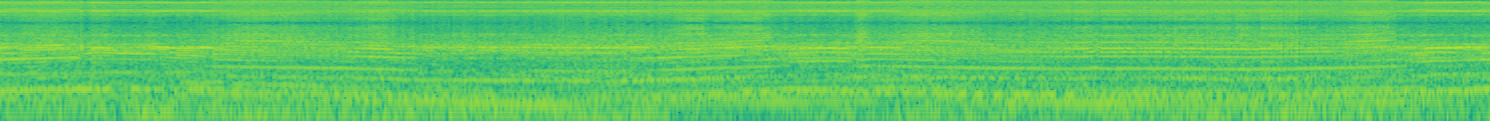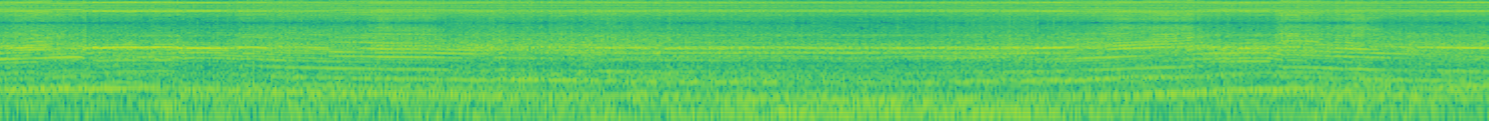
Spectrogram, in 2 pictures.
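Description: Sportbike engine heard on board at racetrack speed, its pitch climbing under acceleration and dropping on gear changes and braking for corners, again and again, over a steady rush of wind noise.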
